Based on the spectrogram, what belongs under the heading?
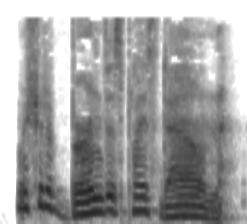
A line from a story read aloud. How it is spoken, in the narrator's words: Alice said gloomily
